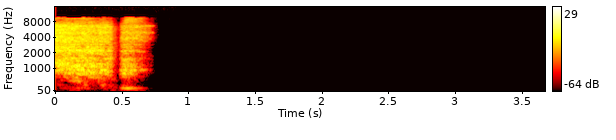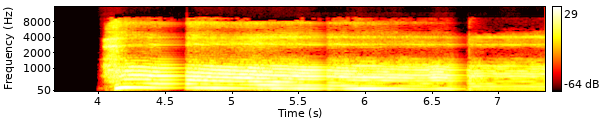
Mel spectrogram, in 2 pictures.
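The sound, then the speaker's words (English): During a guided breathing exercise, a brief airy breath is followed by a pause, then a long, loud, low voiced exhale, a sustained sighing groan that holds steady for several seconds. “Take a deep breath in. Let it go. Make a little bit of sound as you exhale.”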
